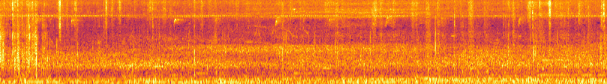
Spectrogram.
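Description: A chestnut horse's hooves beating on dirt and grass as it canters, over a steady low rumble.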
